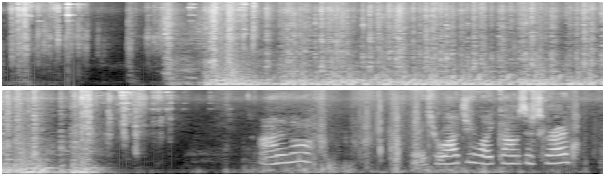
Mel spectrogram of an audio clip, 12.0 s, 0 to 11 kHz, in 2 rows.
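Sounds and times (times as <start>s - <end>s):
car engine starting and running: 1.6s - 7.2s.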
